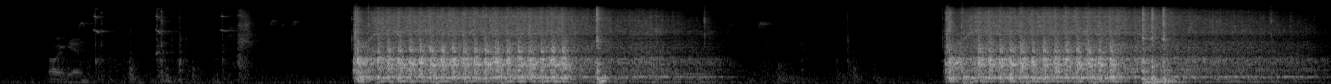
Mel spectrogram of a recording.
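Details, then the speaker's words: 1992 Ford Falcon EB, long off the road: the starter cranks evenly at about three beats a second, with a sharp pop back through the intake mid-crank. Owner guesses a stuck valve, unconfirmed. Backfire through intake while cranking. "it's trying to fart backwards now that's not good is it"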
